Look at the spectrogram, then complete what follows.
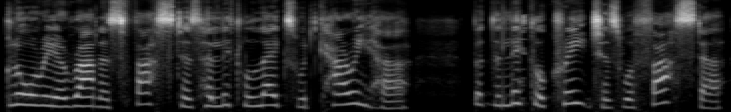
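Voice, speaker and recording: A woman narrating a children's storybook in an expressive, deliberate storytelling manner. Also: high voice, dry recording. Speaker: author reading own children's story.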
